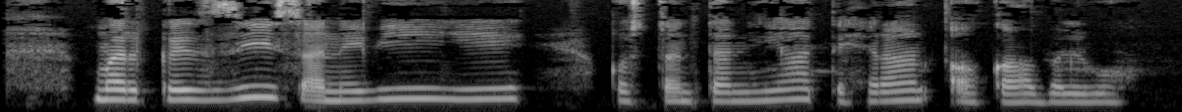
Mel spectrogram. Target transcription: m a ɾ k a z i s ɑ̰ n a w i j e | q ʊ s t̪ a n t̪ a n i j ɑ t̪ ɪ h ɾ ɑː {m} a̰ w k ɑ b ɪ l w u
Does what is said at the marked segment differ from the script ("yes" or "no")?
yes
